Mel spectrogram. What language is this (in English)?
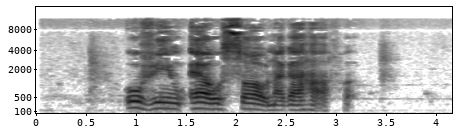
Portuguese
